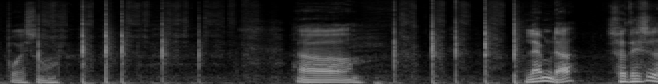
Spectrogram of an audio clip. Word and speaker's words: Poisson: variable X is called Poison oh not poison like like we do it in it's a French name it's o n right so that's why you call it poisson uh Lambda so this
